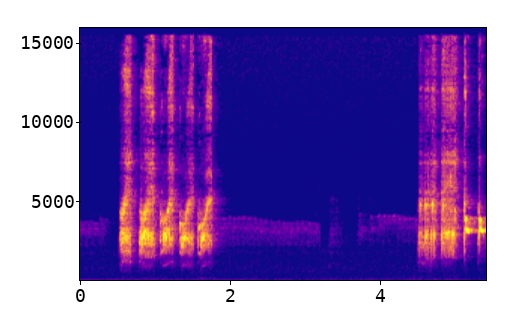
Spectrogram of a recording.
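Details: Grey-cheeked bulbul song used as a lure for training: a row of five harsh, scratchy bursts, a thin sustained tone, then renewed harsh notes.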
